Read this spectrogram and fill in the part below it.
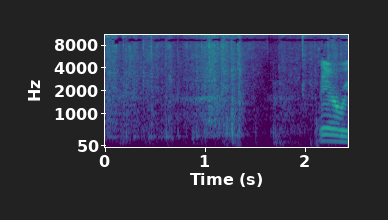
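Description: A large sheet of stiff paper rustles and crinkles as it is unrolled.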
